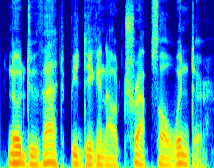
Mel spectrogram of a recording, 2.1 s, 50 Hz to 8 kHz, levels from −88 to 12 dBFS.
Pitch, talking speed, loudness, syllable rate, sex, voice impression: 95 Hz, 250 wpm, -18 LUFS, 5.6 syllables/s, male, masculine, adult-like, tensed, clear, cool, intellectual, reassuring, slightly wild, kind, slightly modest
